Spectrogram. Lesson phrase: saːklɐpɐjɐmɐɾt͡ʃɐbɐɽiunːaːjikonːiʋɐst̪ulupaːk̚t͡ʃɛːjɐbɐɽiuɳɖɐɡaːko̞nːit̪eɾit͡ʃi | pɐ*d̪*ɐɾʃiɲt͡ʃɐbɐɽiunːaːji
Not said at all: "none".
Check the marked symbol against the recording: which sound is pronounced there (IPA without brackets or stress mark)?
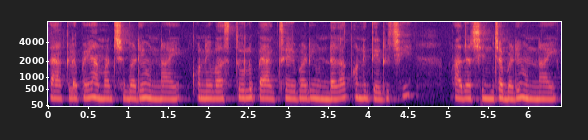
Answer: d̪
